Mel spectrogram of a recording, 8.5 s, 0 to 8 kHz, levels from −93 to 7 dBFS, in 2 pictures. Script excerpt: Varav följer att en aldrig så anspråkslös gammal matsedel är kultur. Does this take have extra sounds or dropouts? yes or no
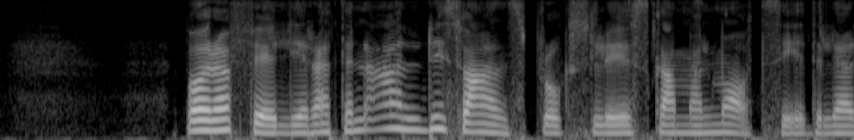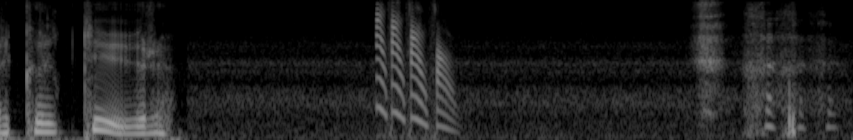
yes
